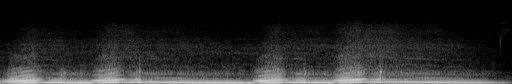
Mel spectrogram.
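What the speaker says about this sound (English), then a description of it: "here's a clip so you guys can hear how this one sounds" Jeep Wrangler with a Magnaflow OffRoad Pro catback exhaust and bullet-style muffler replacing the factory muffler, heard up close as a steady idle broken by four sharp throttle blips, the revs coming in two pairs.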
